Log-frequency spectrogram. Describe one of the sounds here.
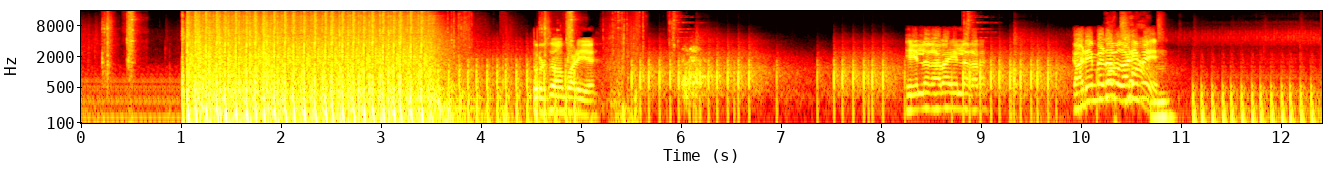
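Rapid automatic gunfire rattles in loud bursts.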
